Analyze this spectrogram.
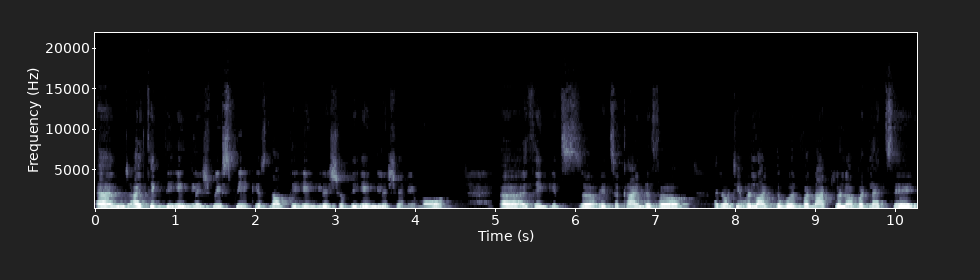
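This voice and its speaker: With an Indian accent, a woman speaks in a high voice with a dark, mellow tone and ordinary pitch variation, and room echo is audible. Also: moderate pace. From India (Bombay). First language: Indian language (not English). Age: 70s. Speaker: artist. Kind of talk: public conversation. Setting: stage with audience. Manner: halting.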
